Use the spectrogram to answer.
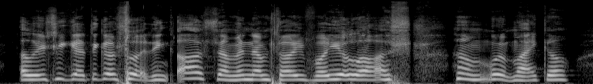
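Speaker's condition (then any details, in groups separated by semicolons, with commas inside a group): Cerebral palsy; with developmental disabilities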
